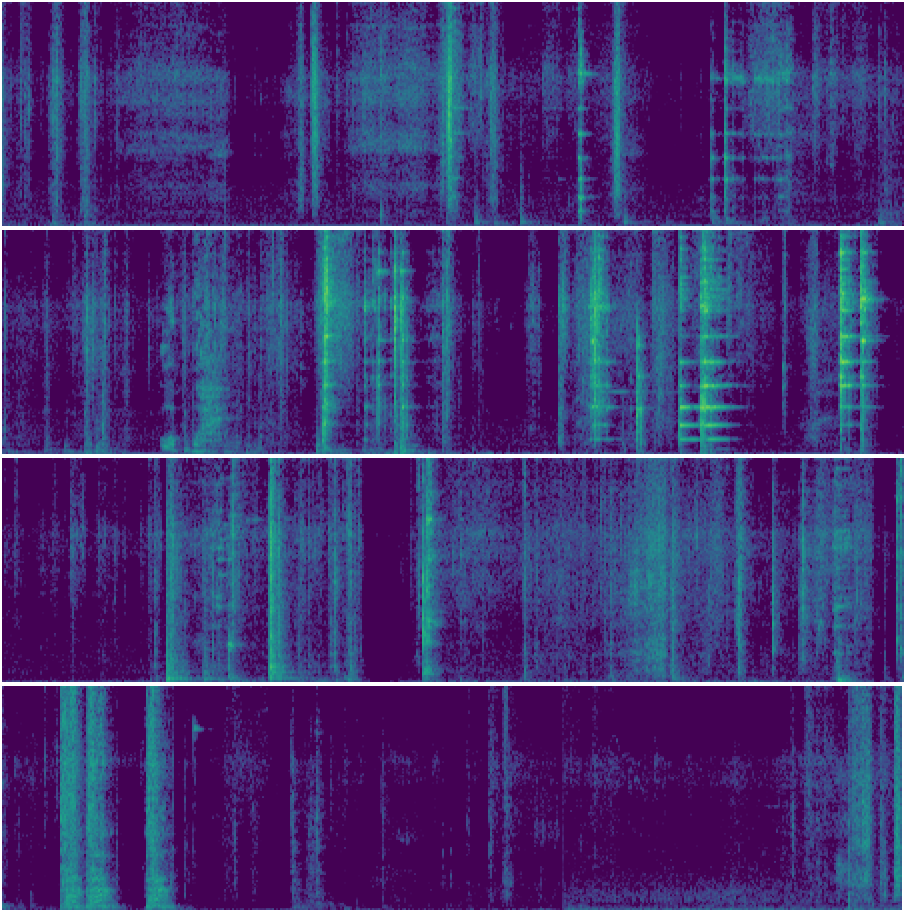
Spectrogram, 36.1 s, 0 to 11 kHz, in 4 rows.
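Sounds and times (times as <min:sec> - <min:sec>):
steel gearbox parts clinking: 0:07.1 - 0:08.1, 0:12.1 - 0:13.5, 0:14.6 - 0:16.5, 0:17.3 - 0:17.9
metallic ringing tone: 0:14.9 - 0:16.5.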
